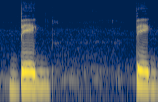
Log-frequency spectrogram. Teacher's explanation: The back of your tongue goes up and stops the air for big, big deal. So now my back of my tongue stops it for the G, and then it goes up for the D, deal.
